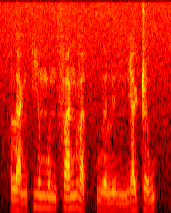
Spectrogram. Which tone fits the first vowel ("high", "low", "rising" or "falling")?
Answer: low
